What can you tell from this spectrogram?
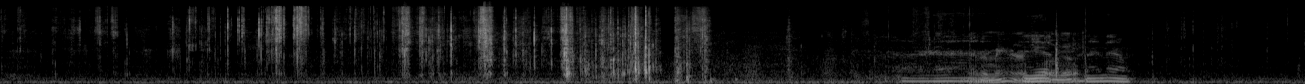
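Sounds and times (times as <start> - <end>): wrapper tearing and crinkling: 0.0 - 7.2.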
